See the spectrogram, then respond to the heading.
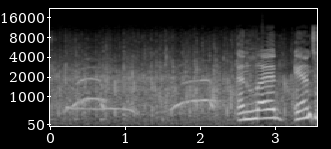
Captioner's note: applause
